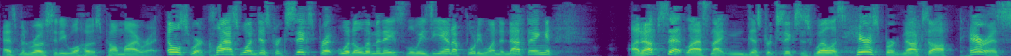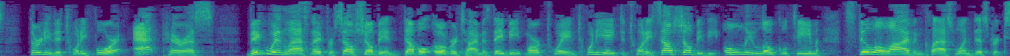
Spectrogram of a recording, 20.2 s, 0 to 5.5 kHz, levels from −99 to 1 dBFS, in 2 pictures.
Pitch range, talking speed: 135-175 Hz, 200 wpm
